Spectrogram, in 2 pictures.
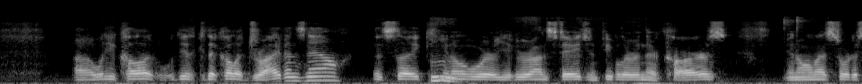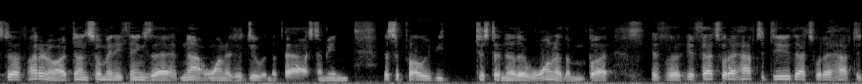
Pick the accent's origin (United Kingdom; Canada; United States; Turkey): Canada; Niagara Falls, Ontario; also born or lived in Toronto / Barrie; I was born and raised in Niagara Falls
